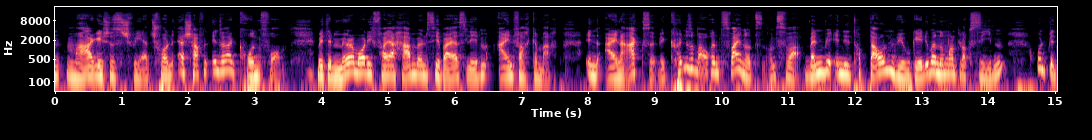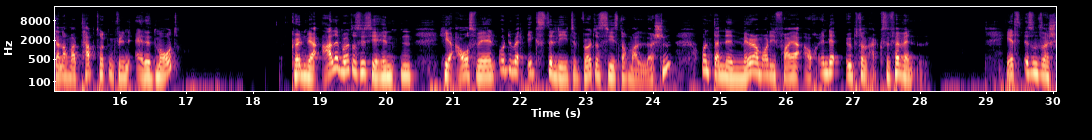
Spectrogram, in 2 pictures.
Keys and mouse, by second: 4.2-8.0 middle drag, 8.3 click, 13.4 KP_7, 15.6 Tab, 16.4 shift+middle click, 18.8-20.7 drag, 22.0 x, 24.1 typing, 26.9 click, 28.3 Tab, 29.1 middle click.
